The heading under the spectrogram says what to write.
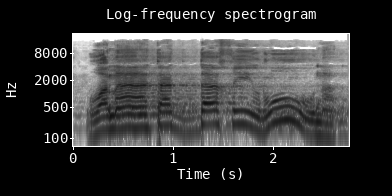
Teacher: واو ساکن سے پہلے پیش ہو تو مدہ ہوتا ہے، اس کو ایک الف کے برابر کھینچ کے پڑھیں گے. وما تدخرون فی یا مدہ بیو و مدہ تکم. · خا کو پور پڑھیں گے اور را پور پڑھی جائے گی، کیوں؟ را کے اوپر زبر یہ پیش ہو تو را پور پڑھی جاتی ہے اور واو ساکن سے پہلے پیش ہو تو مدہ ہوتا ہے، اس کو ایک الف کے برابر کھینچ کے پڑھیں گے.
